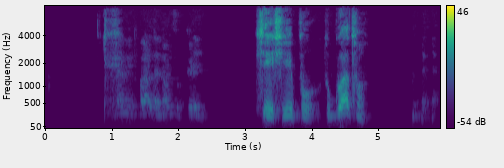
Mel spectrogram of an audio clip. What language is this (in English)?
Kalkoti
